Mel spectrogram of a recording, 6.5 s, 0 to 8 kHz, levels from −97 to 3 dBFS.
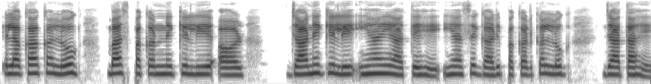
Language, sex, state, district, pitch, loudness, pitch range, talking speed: Hindi, female, Uttar Pradesh, Jalaun, 250 Hz, -23 LUFS, 235-265 Hz, 210 wpm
